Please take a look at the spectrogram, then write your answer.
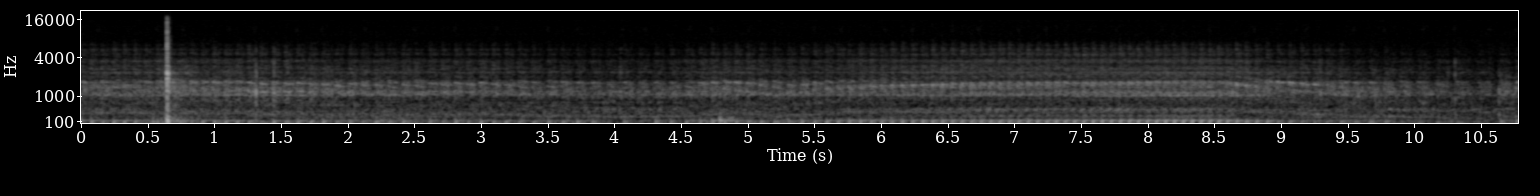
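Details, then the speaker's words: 1958 BSA C12 single-cylinder on a road test after a misfire fix; the misfire had earlier caused a breakdown, and the battery tested fine at 6.3 V. Even thumping, pulling up smoothly under load with no missed beats or popping. Sounds like it used to: normal running. "but it went all right sounds like it used to so for the misfire"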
